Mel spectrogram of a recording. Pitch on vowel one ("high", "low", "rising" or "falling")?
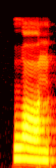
low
